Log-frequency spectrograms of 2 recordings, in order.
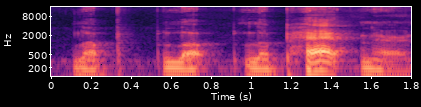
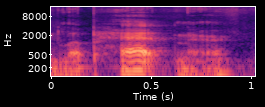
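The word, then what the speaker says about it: Lellepatner: And the first, make sure we spell it right. L E L L E P A T N E R. So L E P A T N E R is La Patner.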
